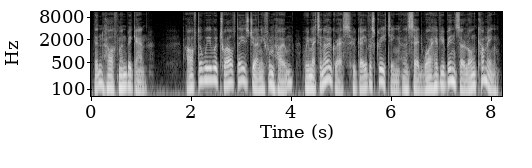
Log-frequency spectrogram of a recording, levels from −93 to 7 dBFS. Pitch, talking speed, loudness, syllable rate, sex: 115 Hz, 205 wpm, -15 LUFS, 5.0 syllables/s, male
